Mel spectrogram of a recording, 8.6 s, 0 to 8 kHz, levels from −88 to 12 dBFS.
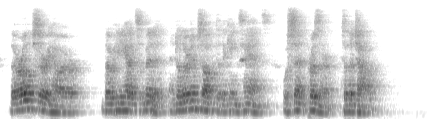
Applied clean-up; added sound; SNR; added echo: none; none; none; reverberation time 0.6 s.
